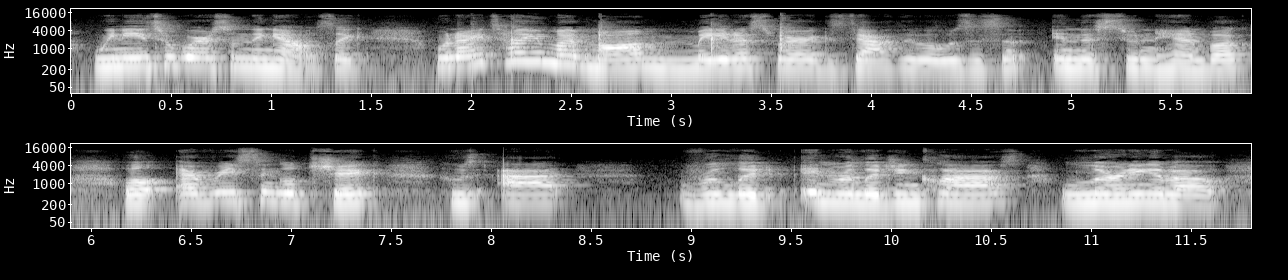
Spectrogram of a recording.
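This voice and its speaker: A woman's voice: on the high side, fairly bright tone. A young woman telling a storytime vlog to her camera, casual and chatty, swearing freely and filling with "um" and "anyways". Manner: casual, profane and chatty, with frequent fillers. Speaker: YouTuber. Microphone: camera mic, talking to camera.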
